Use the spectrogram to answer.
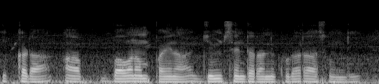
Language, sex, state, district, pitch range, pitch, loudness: Telugu, male, Telangana, Mahabubabad, 120-135 Hz, 125 Hz, -18 LUFS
